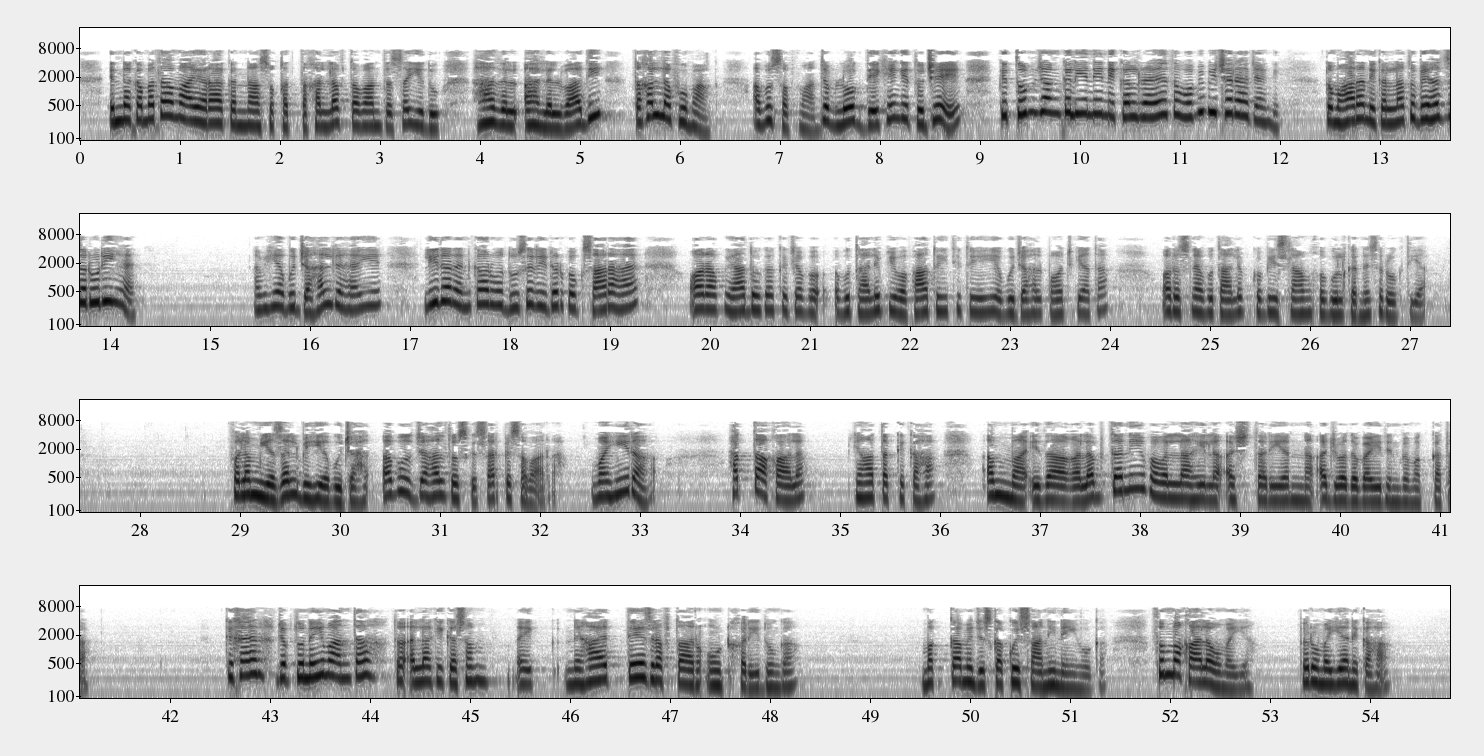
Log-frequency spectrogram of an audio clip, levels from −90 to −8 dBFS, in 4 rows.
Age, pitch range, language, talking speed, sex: 50-69, 170-235 Hz, Urdu, 160 wpm, female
